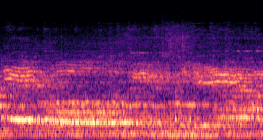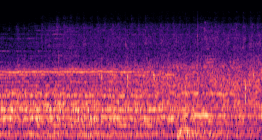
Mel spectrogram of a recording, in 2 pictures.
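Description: A choir sings along.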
